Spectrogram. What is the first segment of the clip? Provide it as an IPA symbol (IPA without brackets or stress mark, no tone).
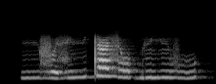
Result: iː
